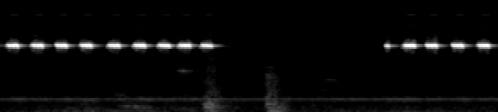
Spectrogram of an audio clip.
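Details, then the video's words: Chirping cricket, offered as a rat repellent: nine quick, high, ringing pulses, then silence broken by a faint rustle, and the even chirping starts again. "suara jangkrik pengusir tikus ampuh"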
